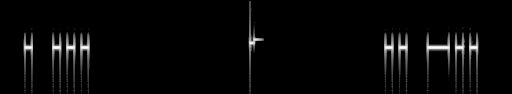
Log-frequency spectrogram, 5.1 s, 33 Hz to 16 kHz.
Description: Morse code, heard as a keyed tone, about 17 wpm, 700 Hz. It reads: ES ID
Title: Top Two Letter Combinations in Words 17wpm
